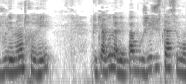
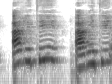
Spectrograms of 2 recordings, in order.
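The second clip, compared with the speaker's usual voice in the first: put-on tiny little-girl voice, very high, shrill and loud; 9 semitones higher, 9 dB louder than usual. Retelling how the daughter cried out during a fight, imitating a little girl's small voice crying out. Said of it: "avec sa petite voix".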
